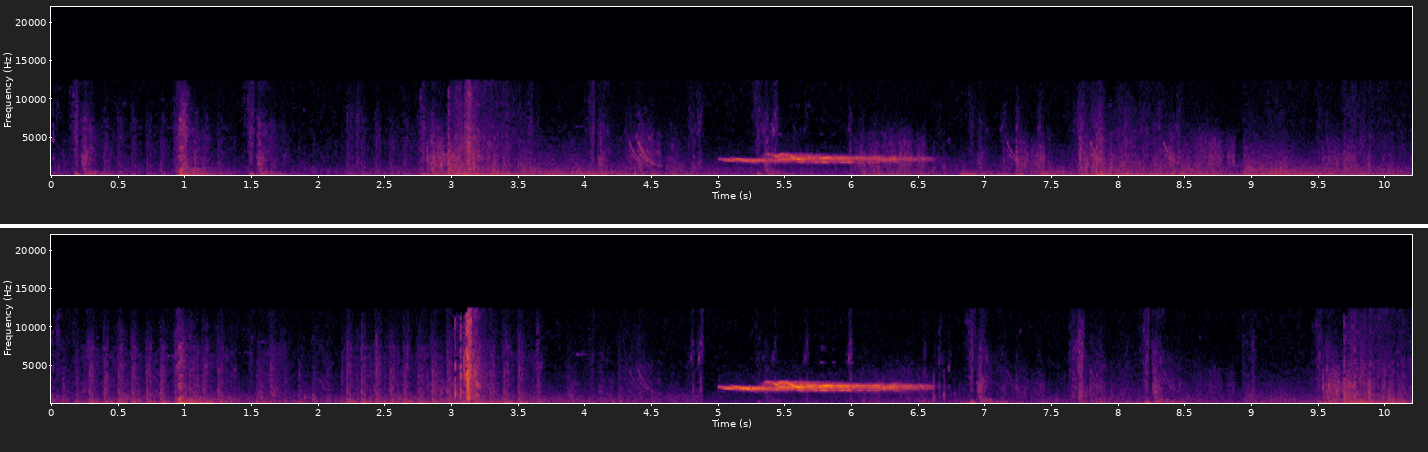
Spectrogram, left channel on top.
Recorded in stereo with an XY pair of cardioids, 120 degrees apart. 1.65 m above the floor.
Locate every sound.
0.9 s a thud: 45° right, 8.5 m
3.0 s a crack: 70° right, 0.8 m
5.0 s a bird: 50° right, 0.9 m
